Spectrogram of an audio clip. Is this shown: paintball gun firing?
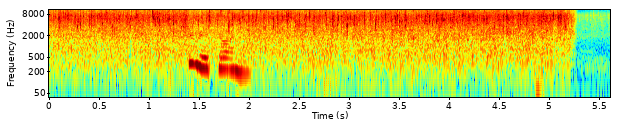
no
